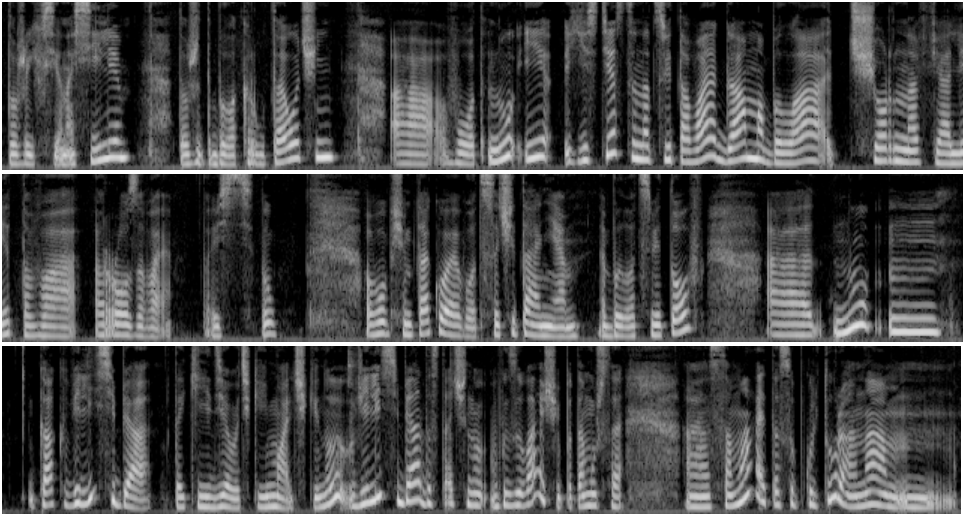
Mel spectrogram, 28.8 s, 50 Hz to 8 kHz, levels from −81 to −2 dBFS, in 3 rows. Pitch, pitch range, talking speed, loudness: 205 Hz, 180-245 Hz, 100 wpm, -22 LUFS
